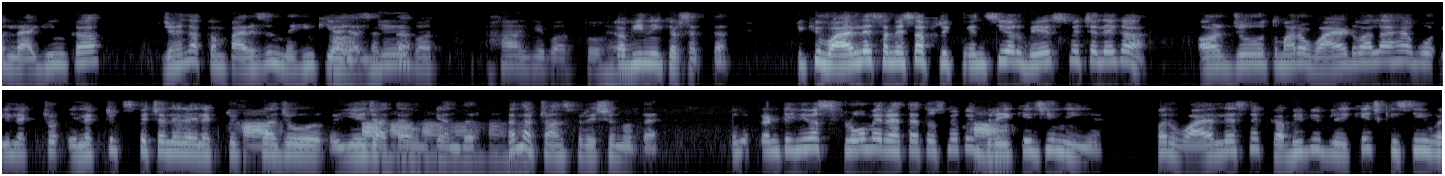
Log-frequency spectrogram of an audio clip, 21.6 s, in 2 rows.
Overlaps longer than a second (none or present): present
